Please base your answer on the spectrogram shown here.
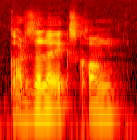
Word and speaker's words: Godzilla x Kong: of this episode is Godzilla X Kong the new Empire although uh the director Adam Wingard said the x is silent but why would you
